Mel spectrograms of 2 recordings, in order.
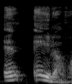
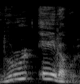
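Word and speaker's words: N(A): AX는 0의 해집합을 우리는 NA라고 하자. 그러니까 이렇게 되어 있죠. 우리가 영공간인데 NA를 일단은 우리가 뭐예요? 이거를 우리가 AX는 0이라는 해집합을 우리가 이렇게 기호로 나타내거든요. 그래서 사실상 NA라고 안 읽고 눌 A라고 읽어요.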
